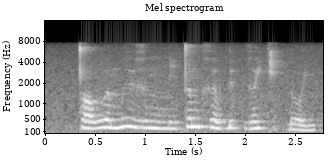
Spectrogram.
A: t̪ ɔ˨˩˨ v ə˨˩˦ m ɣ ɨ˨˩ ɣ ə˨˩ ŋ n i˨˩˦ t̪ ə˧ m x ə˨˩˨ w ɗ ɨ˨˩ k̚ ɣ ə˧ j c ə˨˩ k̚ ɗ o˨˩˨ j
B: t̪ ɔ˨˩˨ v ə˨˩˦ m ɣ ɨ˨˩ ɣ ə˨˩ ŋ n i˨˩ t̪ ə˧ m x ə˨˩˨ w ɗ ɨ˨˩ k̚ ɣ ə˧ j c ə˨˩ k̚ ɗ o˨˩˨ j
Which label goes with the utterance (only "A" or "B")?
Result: A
